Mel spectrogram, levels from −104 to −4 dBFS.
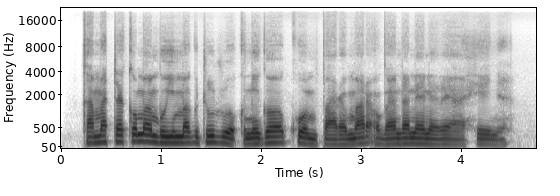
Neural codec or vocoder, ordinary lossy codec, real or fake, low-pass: autoencoder, 48 kHz, 32 numbers a frame, DAC-VAE, trained on Japanese speech; none; fake; 19.8 kHz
